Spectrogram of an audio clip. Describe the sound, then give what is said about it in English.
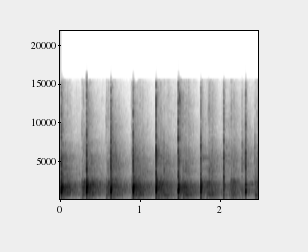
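An audience at a church service claps in a steady rhythmic beat, giving a round of applause for Jesus, about nine sharp, even claps over a faint background hiss, with no talking. “How about a round of applause for our Lord Jesus?”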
